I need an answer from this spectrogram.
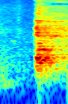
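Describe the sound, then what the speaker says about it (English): A single sharp, loud cough at a village council meeting, bursting suddenly after a quiet room and trailing off over a fraction of a second, close to the microphone. "You guys are gonna get tired of hearing me cough"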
